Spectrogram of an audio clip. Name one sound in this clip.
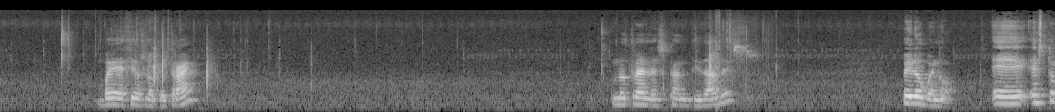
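A woman speaks close by, calmly, in short phrases.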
